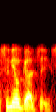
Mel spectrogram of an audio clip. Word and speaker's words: Sunil Godse: Uh, Sunil Godse.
